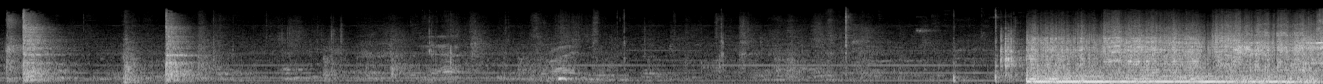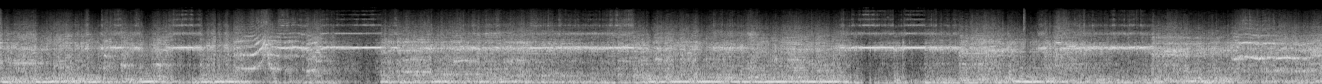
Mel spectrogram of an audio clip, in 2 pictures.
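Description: Live harsh noise music from a table of pedals and electronics through an amplifier. It opens on a steady electrical hum with a couple of sharp knocks, then about ten seconds in a loud wall of harsh noise kicks in all at once: a low droning tone that cuts out a few times, with a squealing whine above it.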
